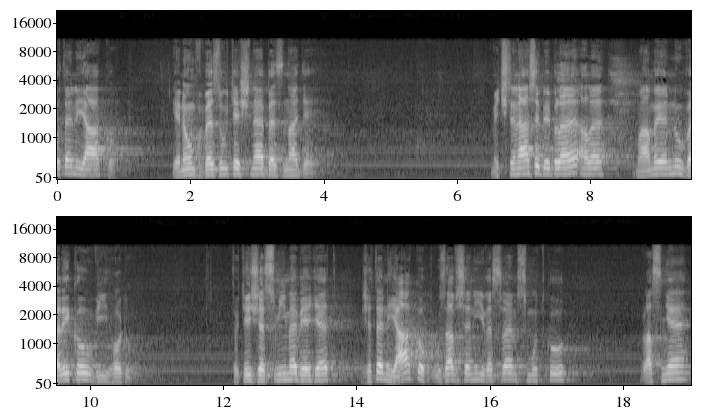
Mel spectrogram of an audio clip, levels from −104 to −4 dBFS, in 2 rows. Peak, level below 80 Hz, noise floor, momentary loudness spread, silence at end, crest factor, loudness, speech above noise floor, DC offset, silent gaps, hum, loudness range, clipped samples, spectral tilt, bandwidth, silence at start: -10 dBFS; -70 dBFS; -59 dBFS; 16 LU; 0 s; 22 dB; -30 LUFS; 29 dB; under 0.1%; none; none; 6 LU; under 0.1%; -4 dB/octave; 11.5 kHz; 0 s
